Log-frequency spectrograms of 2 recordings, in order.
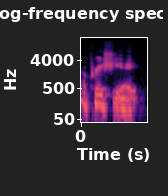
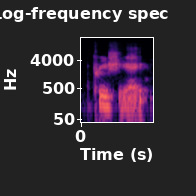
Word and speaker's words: appreciate: the number eight and i don't typically release that tea so i'm not necessarily necessarily saying appreciate although i can but americans will often use a stop t there appreciate appreciate i'm so short long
